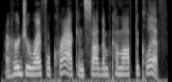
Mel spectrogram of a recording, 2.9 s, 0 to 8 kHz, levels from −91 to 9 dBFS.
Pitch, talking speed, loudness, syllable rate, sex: 200 Hz, 250 wpm, -18 LUFS, 5.1 syllables/s, female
